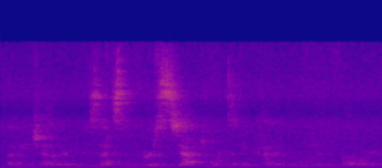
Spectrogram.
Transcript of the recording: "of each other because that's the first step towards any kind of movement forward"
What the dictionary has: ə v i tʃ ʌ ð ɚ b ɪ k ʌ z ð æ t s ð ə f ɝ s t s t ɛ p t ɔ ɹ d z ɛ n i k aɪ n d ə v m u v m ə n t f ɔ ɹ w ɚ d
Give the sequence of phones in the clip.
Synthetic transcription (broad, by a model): ə v i tʃ ʌ ð ɚ b ɪ k ʌ z ð æ t s ð ə f ɝ s t s t ɛ p t ɔ ɹ d z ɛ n i k aɪ n d ə v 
